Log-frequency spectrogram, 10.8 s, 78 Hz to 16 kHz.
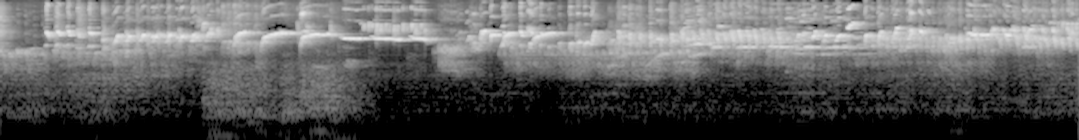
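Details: Red-black male canary with a crest, 2024 bird, opens with sharp clicking ticks, then flows into fluid rolling trills and a long continuous warble.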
